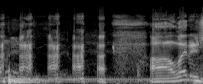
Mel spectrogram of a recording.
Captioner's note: laughing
